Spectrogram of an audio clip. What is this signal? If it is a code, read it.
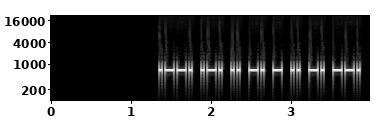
Morse code, heard as a keyed tone, about 32 wpm, 700 Hz. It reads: PRINTING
